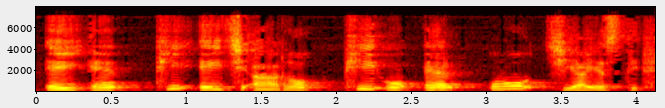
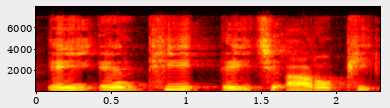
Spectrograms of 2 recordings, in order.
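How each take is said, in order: First: Slow, deliberate 에이엔티에이치알오피오엘오지아이에스티, grouped by syllable; careful syllable spelling. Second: String 에이엔티에이치알오피 together letter after letter without syllable breaks; spelling letter by letter. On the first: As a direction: spell 에이엔티에이치알오피오엘오지아이에스티 slowly, pausing at each syllable break. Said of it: "이런 식으로 하라는 겁니다". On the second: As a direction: rattle off 에이엔티에이치알오피 as a flat run of single letters. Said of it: "이렇게 하면 안 된다는 겁니다". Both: Shown as a demonstration.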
